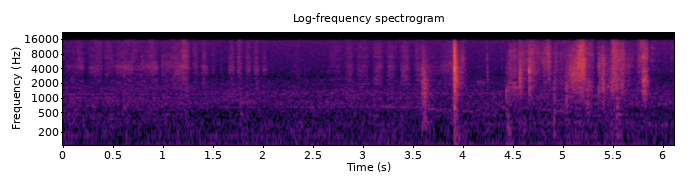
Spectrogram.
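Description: Hands rubbing and sliding a sheet of paper over a paper-covered tabletop, with one sharp tap about four seconds in and a quick run of rustles and scrapes after it.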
